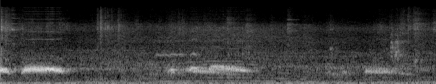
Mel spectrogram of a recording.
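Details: Decoy spotted dove in a round cage uttering mellow, low coos in three separate phrases, the first the loudest, against a quiet background.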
